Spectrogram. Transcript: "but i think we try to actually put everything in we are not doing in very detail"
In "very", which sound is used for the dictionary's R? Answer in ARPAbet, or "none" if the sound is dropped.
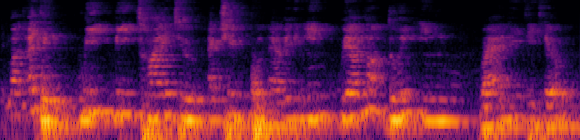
L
